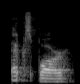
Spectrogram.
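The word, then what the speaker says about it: x̄: one single sample mean symbolized by x with a bar on top xar as statistician to pronounce it from a single sample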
